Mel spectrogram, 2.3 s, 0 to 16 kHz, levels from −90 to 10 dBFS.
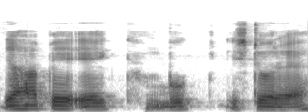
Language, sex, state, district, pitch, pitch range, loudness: Hindi, male, Uttar Pradesh, Etah, 105 Hz, 100-115 Hz, -18 LUFS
